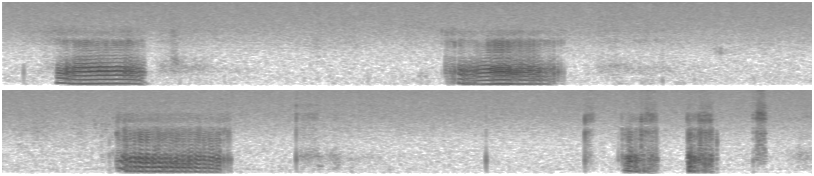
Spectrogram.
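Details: Sleeping pug snoring with its eyes open: three long, harmonic-rich rasping snores about every four seconds, then a few short snorts near the end, in an otherwise quiet room.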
